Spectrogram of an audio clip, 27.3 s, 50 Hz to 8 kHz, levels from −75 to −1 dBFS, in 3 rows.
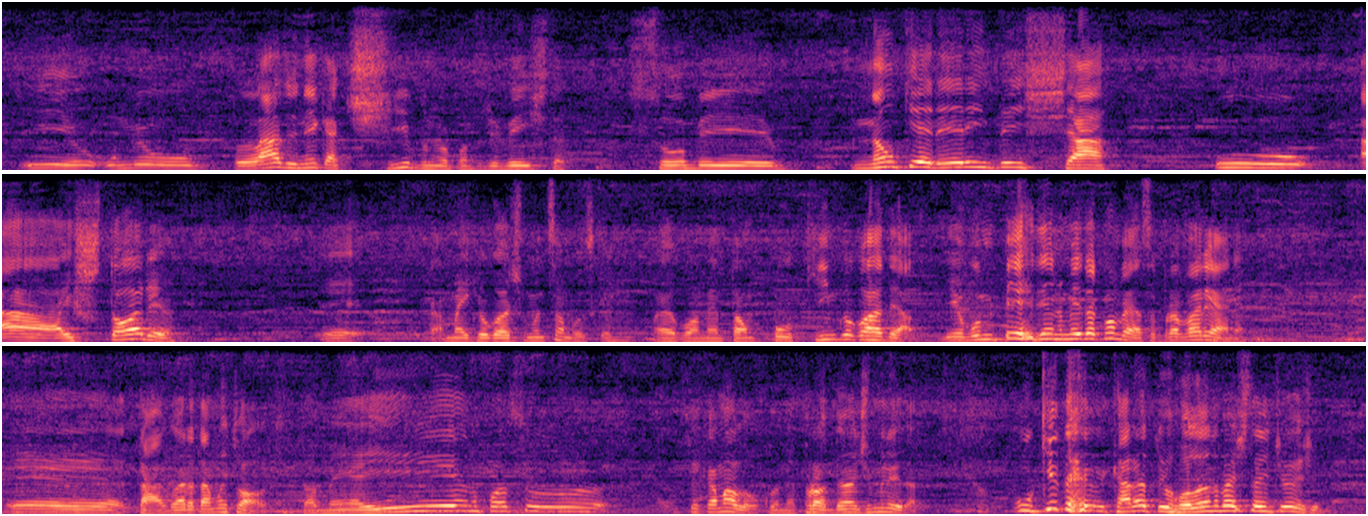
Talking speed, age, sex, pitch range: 160 wpm, 20-39, male, 150-205 Hz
